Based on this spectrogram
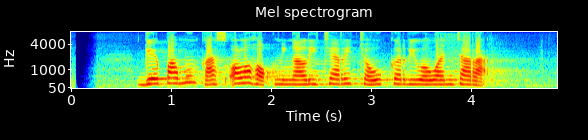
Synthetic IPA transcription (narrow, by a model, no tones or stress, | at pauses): ɡɛpamuŋkasɔlɔɦɔk̚niŋalit͡ʃɛɾit͡ʃɔukɨrdiwawaɲt͡ʃaɾa̰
